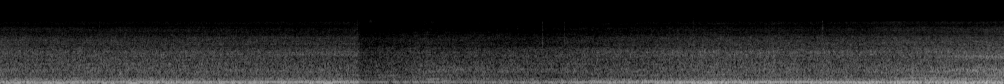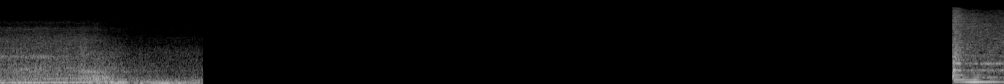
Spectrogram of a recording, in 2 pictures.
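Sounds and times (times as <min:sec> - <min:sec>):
car engine running: 0:00.0 - 0:10.7.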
